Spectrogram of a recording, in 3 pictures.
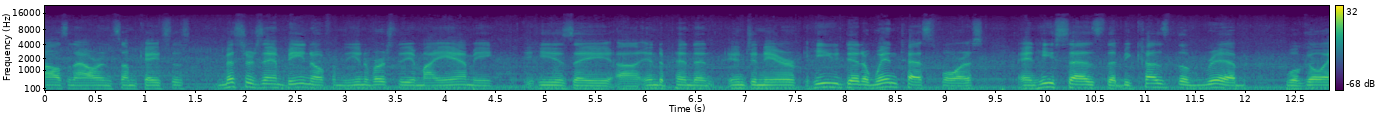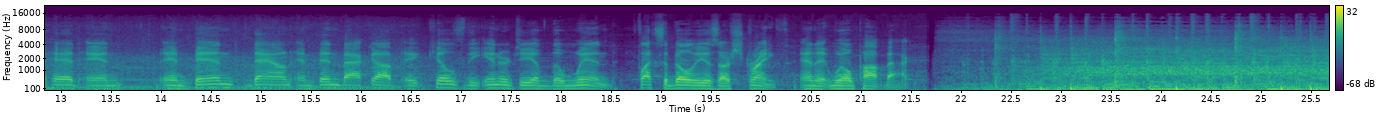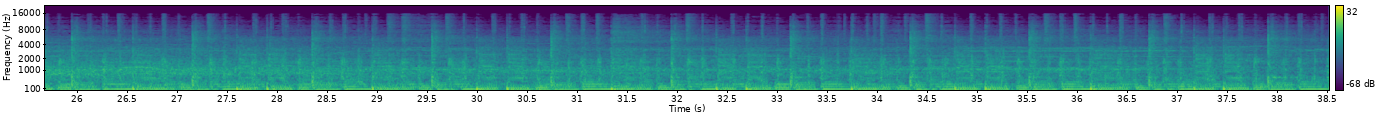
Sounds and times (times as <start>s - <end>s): Speech: 0.0s - 21.6s.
